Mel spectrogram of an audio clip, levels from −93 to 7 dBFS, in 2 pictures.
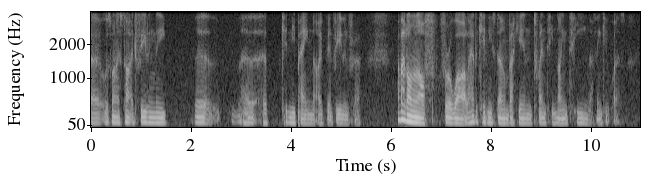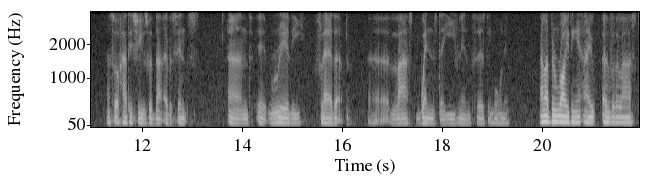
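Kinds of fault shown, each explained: No fault can be heard in the recording. The speech reaches the listener as narrowband telephone audio with nothing above 4 kHz, which fits a G.711 mu-law call path at 64 kbps, and the room noise sits about 32 dB below the speech.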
